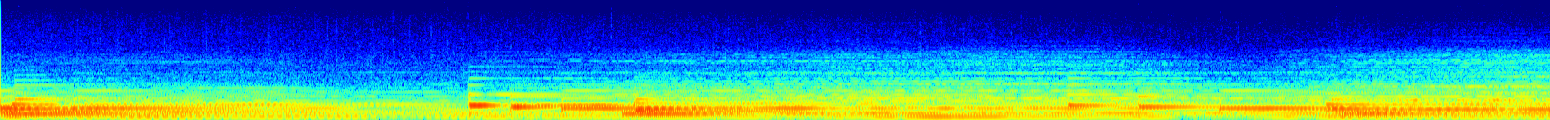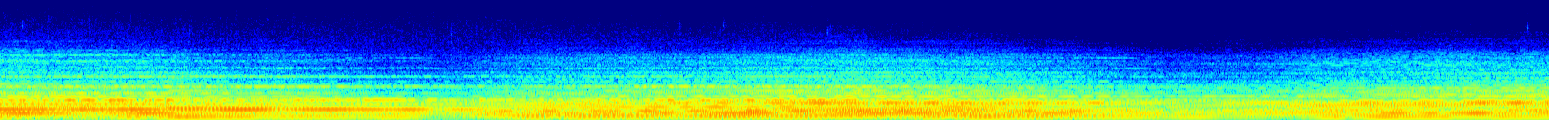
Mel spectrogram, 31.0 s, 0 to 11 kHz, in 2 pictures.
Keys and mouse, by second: 1.1 s, 3.3 middle click, 4.9 g, 5.3 x, 6.1 click, 6.7 KP_3, 8.1 g, 9.1 click, 9.8 o, 11.4 g, 14.6 g, 14.9 x, 17.5 click, 18.2 KP_3, 18.9 z, 19.9 alt+z, 20.7 s, 22.0 g, 27.4 click, 29.4 s, 30.1 click, 30.5 g.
